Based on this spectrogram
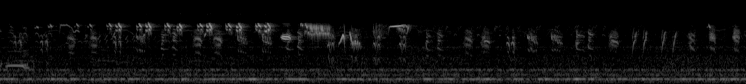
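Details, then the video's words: Singing Bluethroat delivering a rapid, varied stream of high chirps, trills and squeaky notes, loudest in the first four seconds, then softer continuous twittering, over a steady low hum. "Blaukehlchen singend"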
